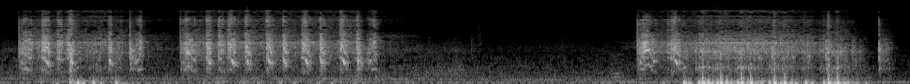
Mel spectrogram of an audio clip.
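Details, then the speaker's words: 2002 Yamaha V-Star 650, newly acquired and started cold on choke: two bursts of starter cranking without catching, then a ragged, uneven stumble on the third try; flames seen at the exhaust, owner suspects too much gas. Hard starting. "Pretty sure I got the flame shooting at the back too. Oh, we got flames? Yeah. Too much gas."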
